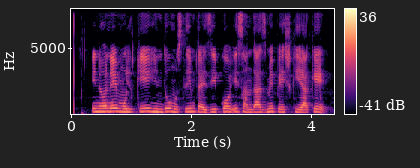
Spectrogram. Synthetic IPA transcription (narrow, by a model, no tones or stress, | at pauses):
ɪnɦõːnemʊlkːiɦɪ̃nd̪umʊslɪmt̪ɐziːb̚koɪsɐ̃nd̪aːzmẽpeːʃkijakeː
